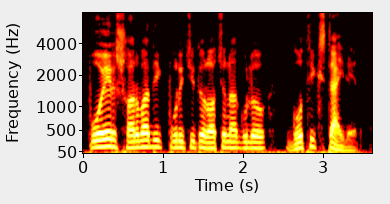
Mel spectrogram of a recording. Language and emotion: Bengali, neutral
